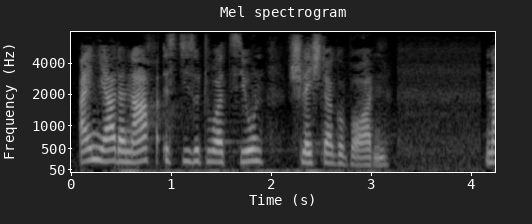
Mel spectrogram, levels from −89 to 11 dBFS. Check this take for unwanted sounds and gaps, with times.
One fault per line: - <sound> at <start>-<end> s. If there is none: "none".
none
